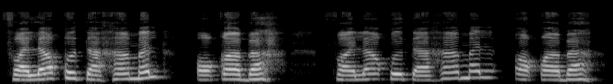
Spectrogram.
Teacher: یاد رکھنے کی بات یہ ہے کہ تائے مربوطہ کو ہائے ساکنہ میں بدل دیتے ہیں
